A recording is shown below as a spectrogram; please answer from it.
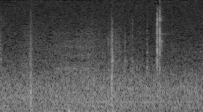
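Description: A few faint clicks and light handling knocks from a DSLR and the quick-release mount of a video tripod head as the camera is taken off the tripod.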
